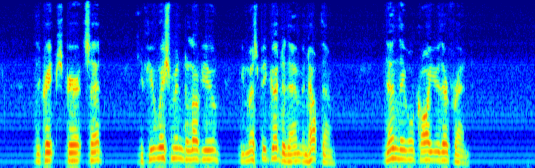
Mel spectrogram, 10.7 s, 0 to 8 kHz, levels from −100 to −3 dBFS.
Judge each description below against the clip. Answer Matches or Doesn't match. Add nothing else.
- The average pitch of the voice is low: Doesn't match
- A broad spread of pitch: Doesn't match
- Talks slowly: Doesn't match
